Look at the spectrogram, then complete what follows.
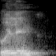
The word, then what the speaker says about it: willing: Willing.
